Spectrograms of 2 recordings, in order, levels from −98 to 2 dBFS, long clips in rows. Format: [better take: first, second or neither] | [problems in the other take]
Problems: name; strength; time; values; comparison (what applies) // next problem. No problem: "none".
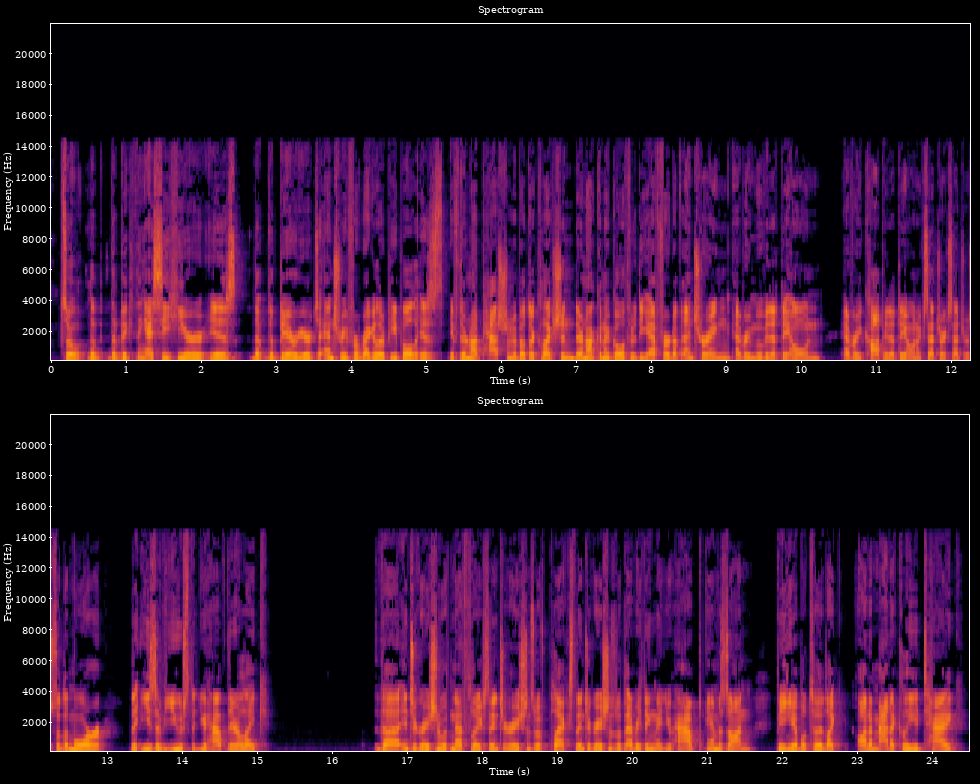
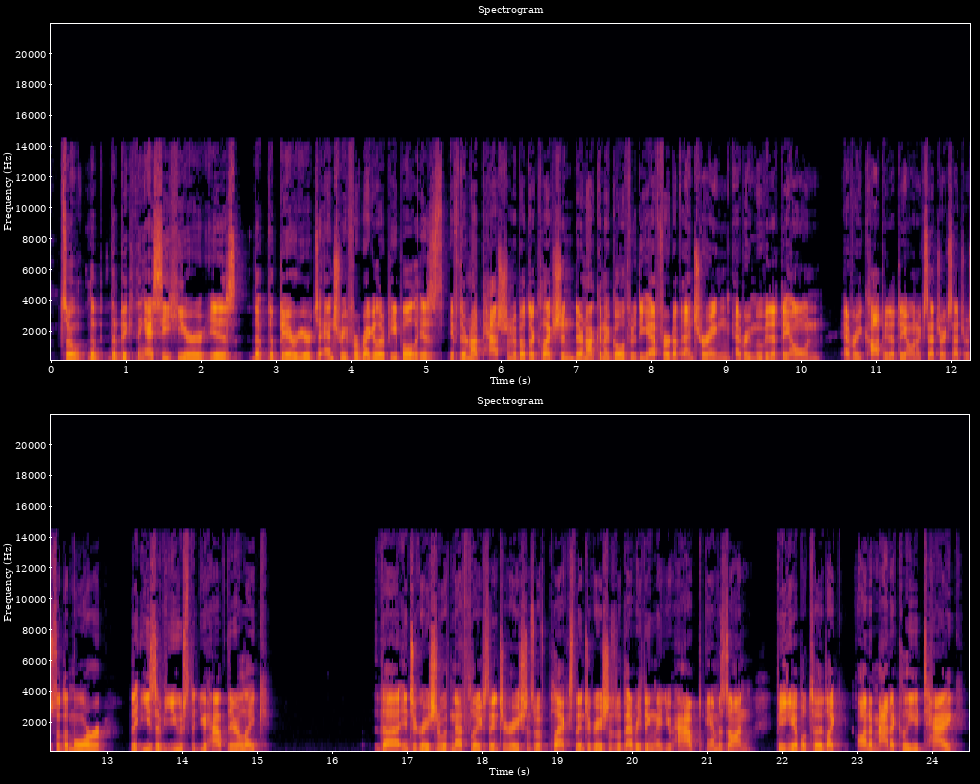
first | thin; somewhat; fading below 300 Hz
